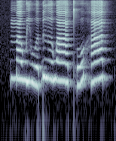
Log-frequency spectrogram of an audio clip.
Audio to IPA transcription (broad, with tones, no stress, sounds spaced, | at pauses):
m a˧ w j u˨˩ ə̯ ɗ ɨ˧ ə̯ w aː˧ t̪ʰ o˧˥ h a˦˥ t̚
